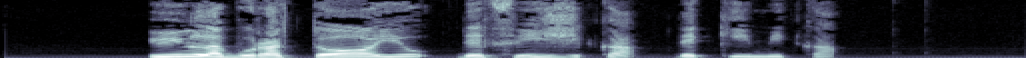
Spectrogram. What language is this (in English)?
Ligurian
